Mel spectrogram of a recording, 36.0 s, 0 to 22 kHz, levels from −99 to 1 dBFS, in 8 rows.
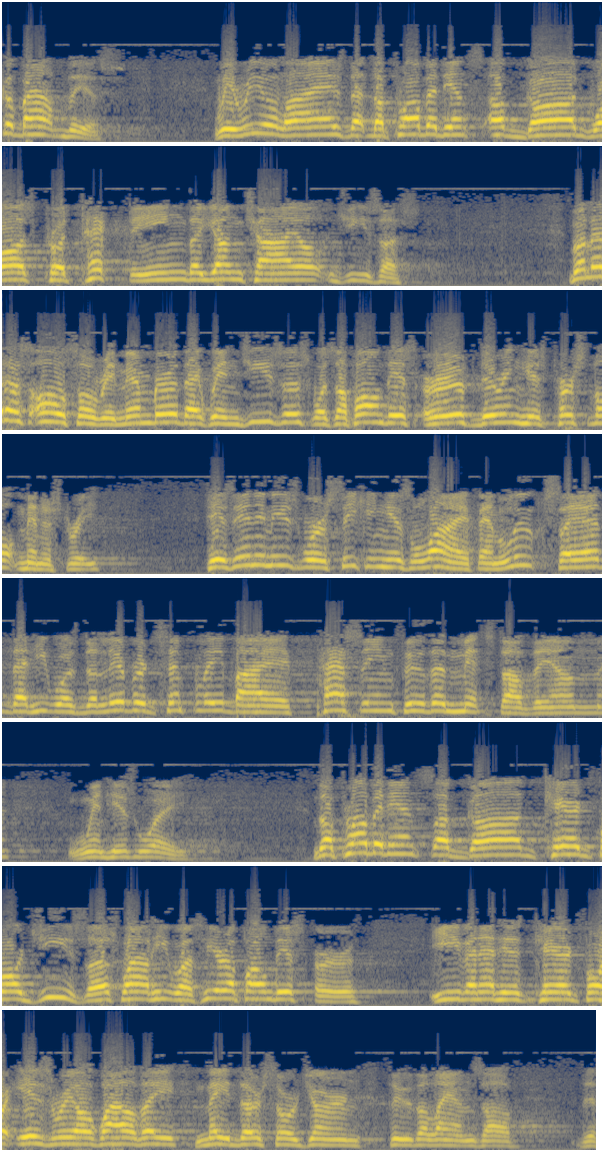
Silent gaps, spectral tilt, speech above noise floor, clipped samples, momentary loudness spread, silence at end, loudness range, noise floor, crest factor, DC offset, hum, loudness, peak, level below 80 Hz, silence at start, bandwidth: none; -6.5 dB/octave; 36 dB; 0.3%; 10 LU; 0 s; 5 LU; -45 dBFS; 10 dB; 0.3%; none; -10 LUFS; 0 dBFS; -48 dBFS; 0 s; 10 kHz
